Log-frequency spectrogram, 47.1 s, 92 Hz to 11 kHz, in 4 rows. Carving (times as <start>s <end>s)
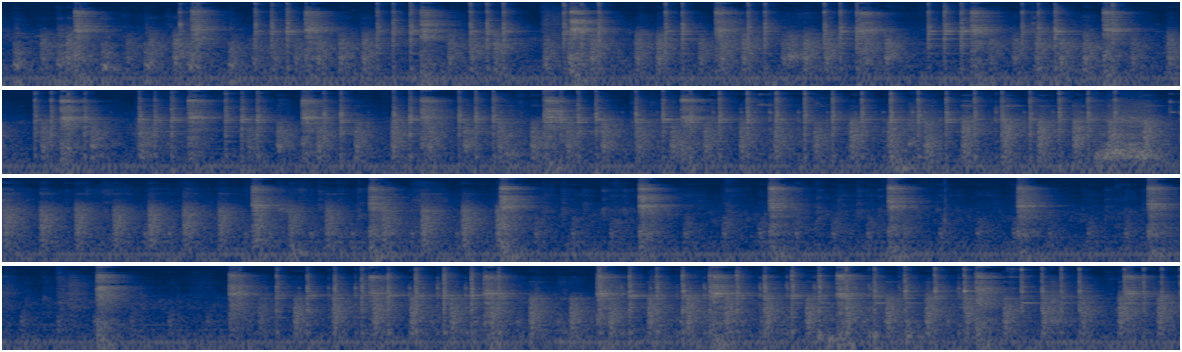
15.8s 23.6s, 37.6s 47.1s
